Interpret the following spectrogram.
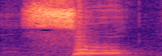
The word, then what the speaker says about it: sew: You call it as SEW, how do you pronounce? So. So, so. You don't say sew, you say sew.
